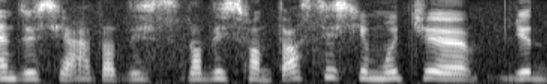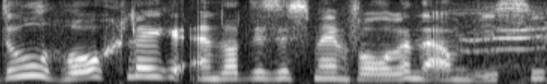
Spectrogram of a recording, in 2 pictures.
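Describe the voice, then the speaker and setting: Amid noticeable background noise, a woman with a French accent speaks at a moderate pace with hardly any pauses, her fairly high pitch showing ordinary variation and very even loudness. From Belgium, Leuven. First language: French (speaking Dutch). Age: 50s. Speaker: banking executive. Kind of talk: interview.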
